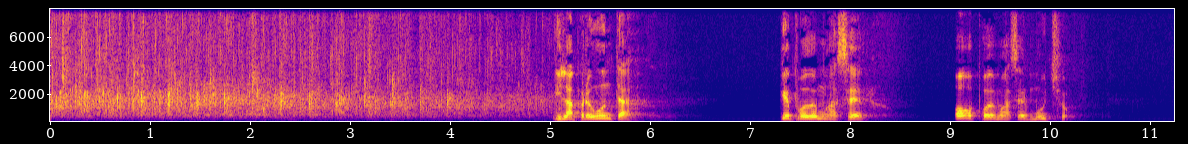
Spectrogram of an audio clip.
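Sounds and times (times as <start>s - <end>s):
audience applause: 0.0s - 5.4s
speech: 5.0s - 6.0s, 7.3s - 8.3s, 9.0s - 10.3s.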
